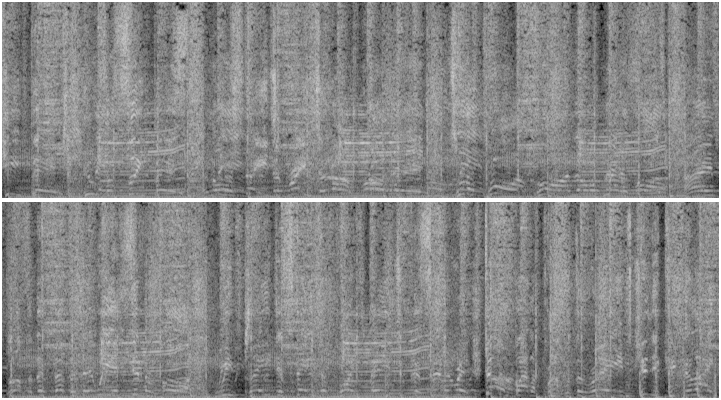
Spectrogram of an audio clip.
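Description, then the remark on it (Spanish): Loud, dense rock band music plays steadily throughout, with a heavy low end, driving beat and vocals over the full instrumentation, unbroken. “estos son los … conformado por miembros de …, … y …”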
